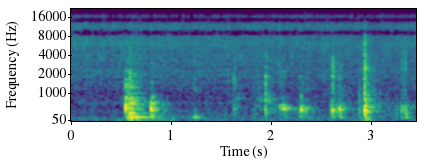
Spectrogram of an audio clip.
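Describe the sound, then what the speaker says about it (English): Minced garlic goes into a simmering spaghetti sauce in a pan, with a burst of sizzle and a series of spoon scrapes and stirring knocks against the pan, close and moderately loud. "what we're going to add here to this sauce is we're going to add in some minced garlic"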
